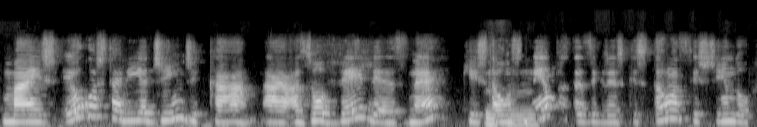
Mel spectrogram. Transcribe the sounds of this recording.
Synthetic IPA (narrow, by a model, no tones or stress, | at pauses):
mɐsewɡost̪aɾiɐd͡ʒɪĩnd͡ʒikaɾaːzoveʎɐsnɛkɪɪst̪ɐ̃w̃ʊzmẽmbɾʊzd̪ɐziɡɾeʒɐskɪːst̪ɐ̃w̃asist͡ʃĩnd̪ʊ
